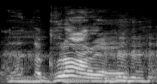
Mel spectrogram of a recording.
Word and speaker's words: Aguirre: Aguirre. – Yeah, you got to put some shit behind it. – Aguirre.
